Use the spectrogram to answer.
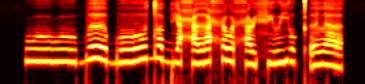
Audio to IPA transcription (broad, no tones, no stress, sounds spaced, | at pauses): w uː w uː b əː b oː d ɔ bʲ ɛ ħ əː ħ u ħ ə˞ fʲ u j o kʼ ə l ɐ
